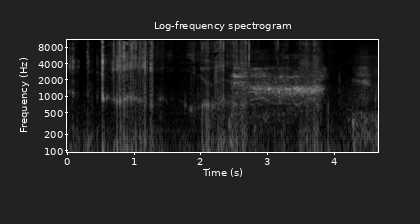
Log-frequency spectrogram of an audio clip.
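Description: Crunching and chewing of food, with irregular bursts of crisp, loud crunches early on, followed by a steadier stretch of chewing noise and a few fainter crunches at the end.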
